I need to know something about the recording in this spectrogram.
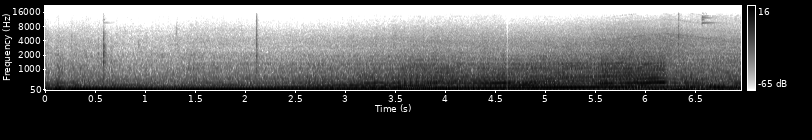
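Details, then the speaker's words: Nissan 240SX S14 with a self-built turbo RB26/30 on its first drive, second gear at 2000 rpm on light throttle, temperature 178, turbo audible. Deep exhaust note rising smoothly with no misfire, knock or rattle; normal acceleration. "I don't know if you guys can hear this turbo but what the hell this thing is a monster"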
